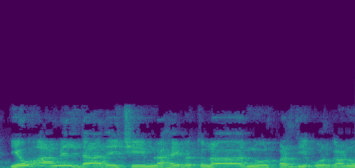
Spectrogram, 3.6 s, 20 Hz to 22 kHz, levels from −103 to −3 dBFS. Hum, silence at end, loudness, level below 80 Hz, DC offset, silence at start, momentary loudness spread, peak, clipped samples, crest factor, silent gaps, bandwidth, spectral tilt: none; 0 s; -27 LUFS; -58 dBFS; under 0.1%; 0 s; 3 LU; -14 dBFS; under 0.1%; 14 dB; none; 8.4 kHz; -6.5 dB/octave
